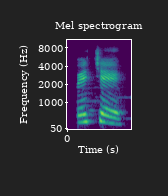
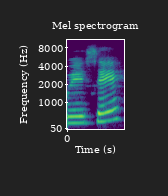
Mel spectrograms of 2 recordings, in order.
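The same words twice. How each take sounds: First: The letter C is said as ce. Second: The letter C is said as se. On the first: The speaker calls it right. "W C itu benar" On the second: The speaker calls it wrong. "fenom C diucapkan menjadi S E ... W C itu salah"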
